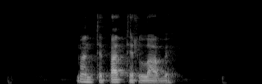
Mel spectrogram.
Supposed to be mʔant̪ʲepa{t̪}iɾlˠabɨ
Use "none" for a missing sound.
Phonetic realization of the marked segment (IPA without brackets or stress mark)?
t̪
